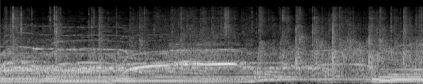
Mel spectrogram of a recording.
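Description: Live rock band playing loudly: sustained distorted guitar and bass chords that change about two and a half seconds in, with cymbals, and voices shouting over the music.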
